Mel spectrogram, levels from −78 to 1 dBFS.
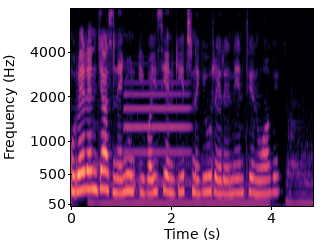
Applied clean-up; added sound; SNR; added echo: none; Wind instrument, woodwind instrument + Musical instrument; 18 dB; none.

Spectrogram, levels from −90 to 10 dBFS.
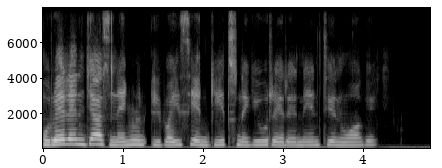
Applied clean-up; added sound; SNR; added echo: neural diffusion model UNIVERSE++.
